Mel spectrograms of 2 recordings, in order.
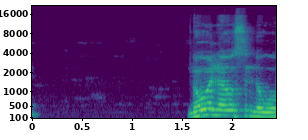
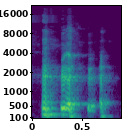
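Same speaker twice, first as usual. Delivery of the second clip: giggle; 8 semitones higher, 4 dB louder than usual. Real, not acted. Laughing at own impression.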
